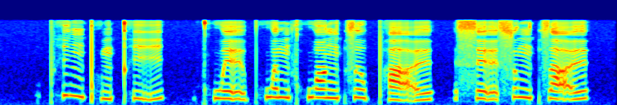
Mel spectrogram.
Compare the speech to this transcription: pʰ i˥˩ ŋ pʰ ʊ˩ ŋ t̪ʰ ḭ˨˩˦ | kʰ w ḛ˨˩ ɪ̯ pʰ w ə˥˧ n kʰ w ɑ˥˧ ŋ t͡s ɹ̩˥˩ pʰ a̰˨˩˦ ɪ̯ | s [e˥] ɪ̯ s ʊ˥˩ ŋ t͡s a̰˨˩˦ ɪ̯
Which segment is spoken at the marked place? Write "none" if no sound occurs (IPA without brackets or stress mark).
ḛ˨˩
